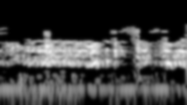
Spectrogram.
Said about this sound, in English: Well, it's the bird that you slice on Thanksgiving Day. A turkey. That's right.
